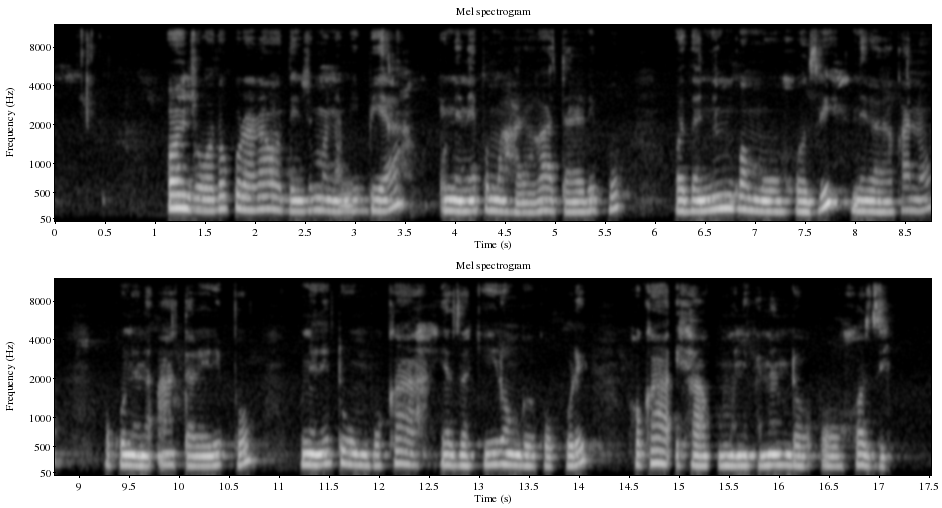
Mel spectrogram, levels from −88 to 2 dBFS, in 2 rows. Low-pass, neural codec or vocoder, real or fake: 10.8 kHz; none; real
